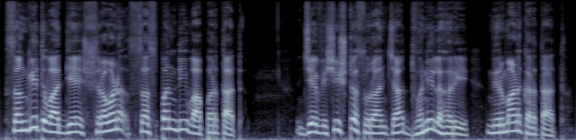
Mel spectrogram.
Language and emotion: Marathi, neutral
